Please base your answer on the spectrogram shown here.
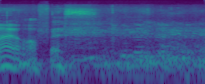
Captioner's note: laughter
